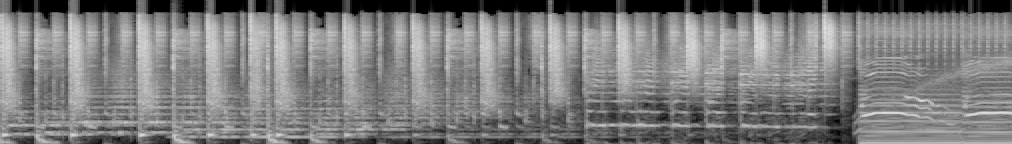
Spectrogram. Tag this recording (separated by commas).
Music, Sound effect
